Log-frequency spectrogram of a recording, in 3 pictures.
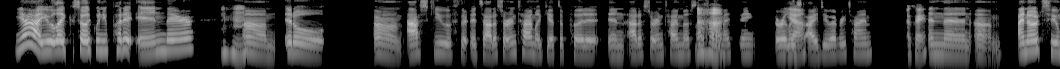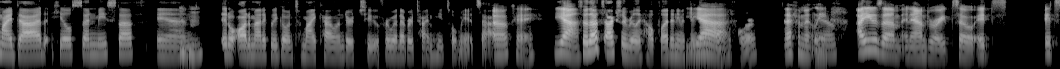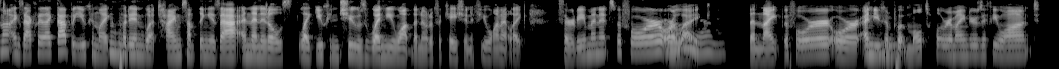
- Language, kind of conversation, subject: English, unstructured, How do your planning tools shape the way you stay organized and productive?
- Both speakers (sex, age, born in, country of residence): female, 20-24, United States, United States; female, 35-39, United States, United States
- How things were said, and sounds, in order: tapping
